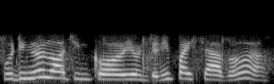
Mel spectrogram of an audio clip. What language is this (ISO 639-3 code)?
nep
